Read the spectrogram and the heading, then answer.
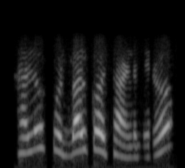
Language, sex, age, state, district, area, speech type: Telugu, female, 45-60, Andhra Pradesh, Visakhapatnam, urban, conversation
